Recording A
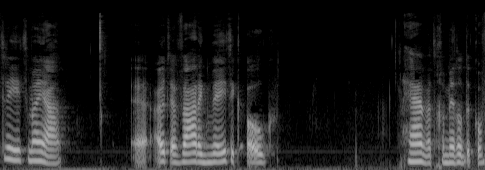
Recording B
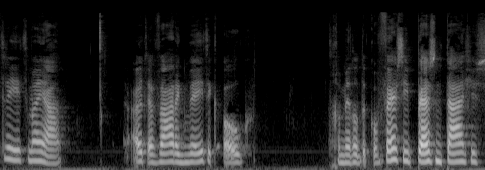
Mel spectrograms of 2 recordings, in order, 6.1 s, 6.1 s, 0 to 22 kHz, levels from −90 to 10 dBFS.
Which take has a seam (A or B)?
B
